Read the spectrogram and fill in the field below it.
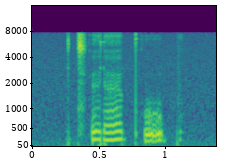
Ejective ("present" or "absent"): present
